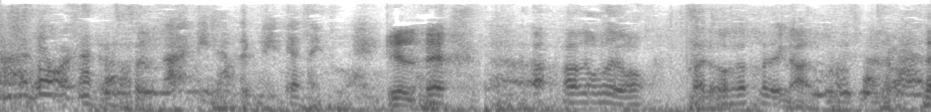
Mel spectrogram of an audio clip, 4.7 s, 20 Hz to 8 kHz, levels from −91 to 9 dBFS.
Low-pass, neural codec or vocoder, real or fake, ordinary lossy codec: 7.2 kHz; codec, 24 kHz, 1.5 kbps, HILCodec; fake; MP3, 32 kbps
